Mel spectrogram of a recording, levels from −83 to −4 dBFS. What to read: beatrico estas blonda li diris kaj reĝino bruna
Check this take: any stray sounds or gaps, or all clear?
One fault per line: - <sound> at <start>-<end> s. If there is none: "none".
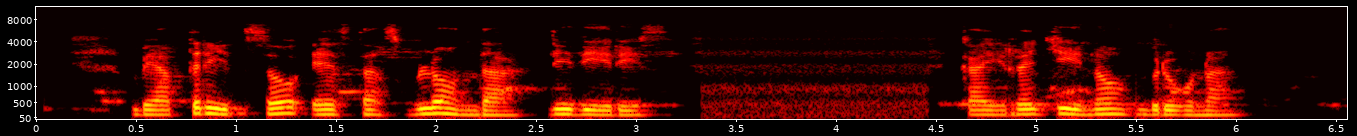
none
